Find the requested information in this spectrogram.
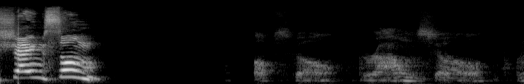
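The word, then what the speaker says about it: Shang Tsung: it's literally right there the tear is silent it's Shang song up skull ground skull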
